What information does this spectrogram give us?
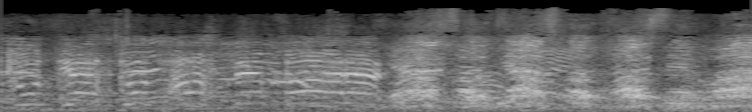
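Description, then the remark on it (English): Hundreds of protesters gathered outside the Egyptian embassy chant loudly in rhythmic unison in Arabic, many voices shouting 'down with Mubarak' in steady pulses, with a constant roar of voices underneath. “That means down with Mubarak in Egyptian, and that sentiment pervaded the crowd”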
